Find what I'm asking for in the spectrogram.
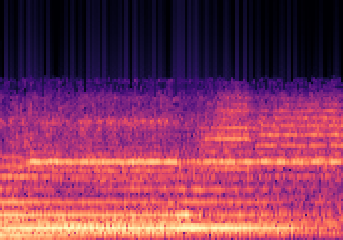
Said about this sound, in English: I borrowed Mr. Wendell's car without bothering to ask him for it. I drove to the office of lawyer Spardell, all on a big fat hunch.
